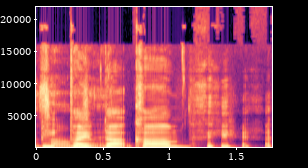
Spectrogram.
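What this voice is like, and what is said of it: Voice cracks mid-word. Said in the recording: “My voice cracked right there... That's how passionate I am about this.”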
